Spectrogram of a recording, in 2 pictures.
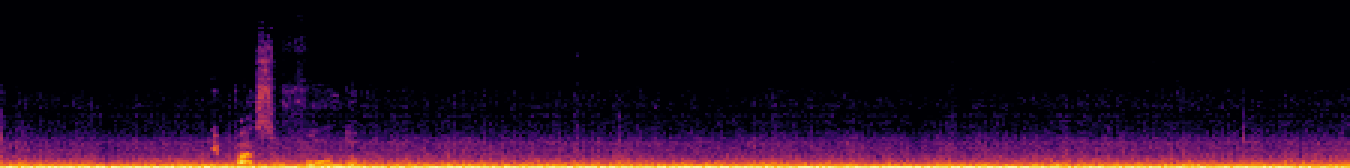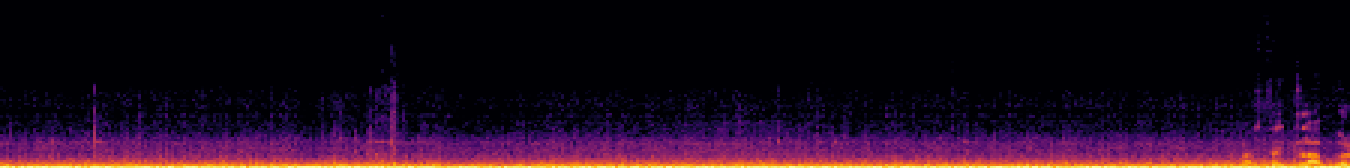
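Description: Steady low rumble of a heavy truck's engine and tyres, heard from inside the cab while cruising on a highway.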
